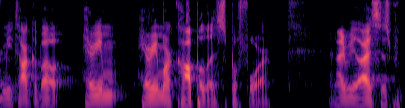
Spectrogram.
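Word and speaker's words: Markopolos: talk about Harry Harry markopolis before and I realized his his last name is pronounced Harry Marco polos like Marco Polo he's Greek um and if you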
